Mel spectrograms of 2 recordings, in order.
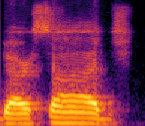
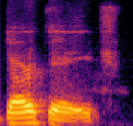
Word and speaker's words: Darsaj: coming doom and chaos, I named Darsaj, and the audio narrator went and pronounced it Dark Age, blowing the whole thing.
